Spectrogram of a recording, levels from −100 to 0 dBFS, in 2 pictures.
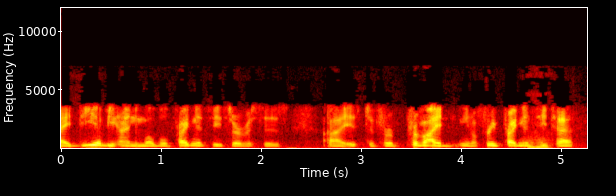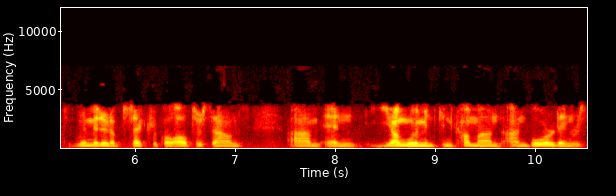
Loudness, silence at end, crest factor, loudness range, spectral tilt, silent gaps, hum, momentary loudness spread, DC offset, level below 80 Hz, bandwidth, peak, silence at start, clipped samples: -28 LUFS; 0.05 s; 22 dB; 4 LU; -7.5 dB/octave; none; none; 13 LU; under 0.1%; -68 dBFS; 4 kHz; -6 dBFS; 0 s; under 0.1%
